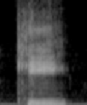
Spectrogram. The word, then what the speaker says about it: quay: of you that suck I think you'll find it's pronounced key highway and my wife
